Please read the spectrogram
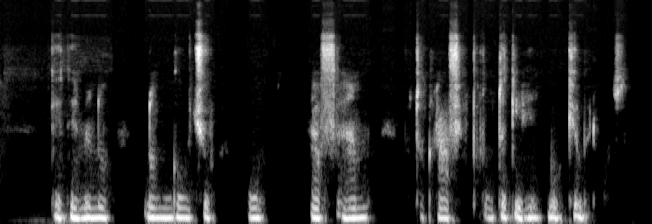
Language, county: Lithuanian, Kaunas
